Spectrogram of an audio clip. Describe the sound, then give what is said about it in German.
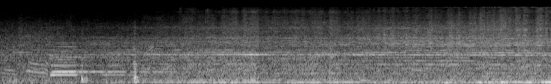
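A tram in Manchester rumbles past with a steady low mechanical drone, and a short two-tone horn blast sounds early on before the rolling noise continues. “Erkennen Sie Stadt am Geräusch Ihrer Straßenbahn?”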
